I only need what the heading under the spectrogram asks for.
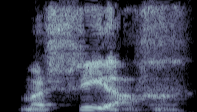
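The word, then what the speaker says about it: משיח: The word in Hebrew is pronounced Mashiach. Mashiach is someone upon whom oil is sprinkled in a process called anointment.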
